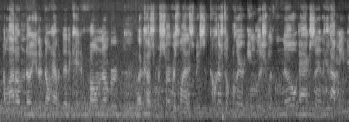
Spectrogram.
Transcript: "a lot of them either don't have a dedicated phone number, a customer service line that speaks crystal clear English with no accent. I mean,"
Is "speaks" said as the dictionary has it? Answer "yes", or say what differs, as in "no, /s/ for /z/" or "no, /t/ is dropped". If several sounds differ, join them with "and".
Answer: no, /k/ is dropped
